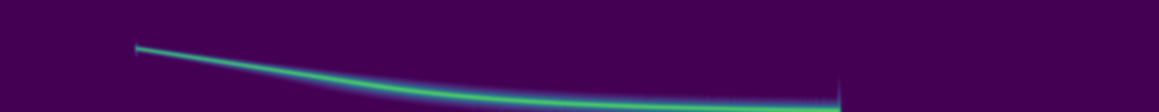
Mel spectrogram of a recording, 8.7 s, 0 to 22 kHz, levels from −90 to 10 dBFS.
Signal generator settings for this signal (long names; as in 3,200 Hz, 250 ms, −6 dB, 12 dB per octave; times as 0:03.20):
exponential sine sweep 3,700 Hz → 67 Hz 5.28 s −14 dBFS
